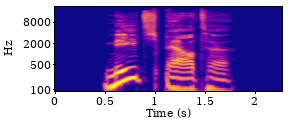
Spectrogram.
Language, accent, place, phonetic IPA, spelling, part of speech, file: German, Germany, Berlin, [ˈmɪlçˌbɛːɐ̯tə], Milchbärte, noun, De-Milchbärte.ogg
- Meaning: nominative/accusative/genitive plural of Milchbart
